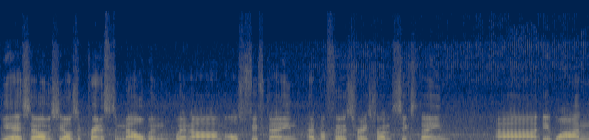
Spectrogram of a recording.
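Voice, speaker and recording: With an Australian accent, a man speaks at a fairly quick pace, fairly high in pitch with ordinary pitch variation. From Australia, Sydney. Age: 30s. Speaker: jockey. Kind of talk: interview.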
